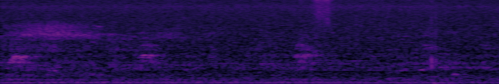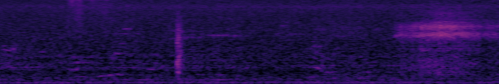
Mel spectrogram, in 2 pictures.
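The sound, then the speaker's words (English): Slow, deep breaths drawn in and out through the nose while stretching the back with fingers clasped and palms pushed outward, a few soft airy swells over a steady low hiss, quiet. “And breathing.”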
